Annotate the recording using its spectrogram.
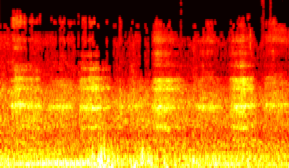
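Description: City street traffic: a steady low rumble of engines and passing vehicles, with a fainter higher sound recurring about once a second.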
